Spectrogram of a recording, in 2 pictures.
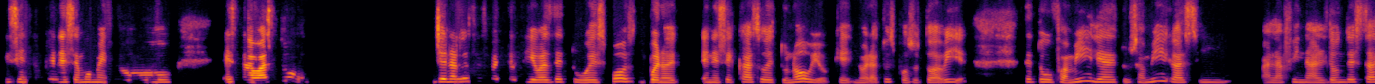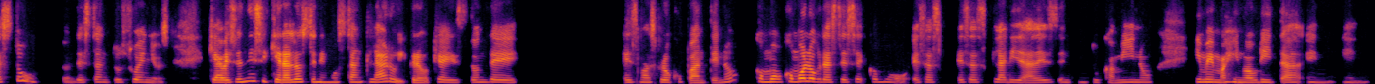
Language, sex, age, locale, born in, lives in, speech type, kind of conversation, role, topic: Spanish, female, 25-29, es-CO, Colombia, United States, conversation, podcast, host, ¿Cómo decides entre lo que tú quieres y lo que tu familia espera de ti?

